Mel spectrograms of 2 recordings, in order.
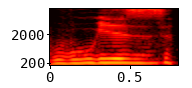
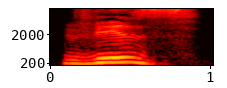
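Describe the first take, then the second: First: The syllable begins with a W sound. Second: The syllable begins with a V sound. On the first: "you're not supposed to pronounce the W like whiz" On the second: "Like if it was German"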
